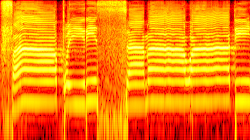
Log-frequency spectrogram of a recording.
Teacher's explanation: طا جو ہے کلرفل ہے، اس کو موٹا پڑھنا ہے، باقی جو آگے را ہے اس کو باریک پڑھیں گے، را کو سین کے ساتھ ملایا۔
